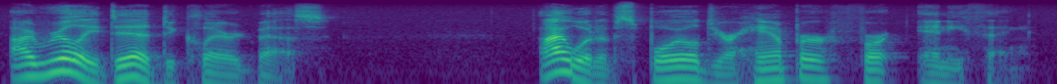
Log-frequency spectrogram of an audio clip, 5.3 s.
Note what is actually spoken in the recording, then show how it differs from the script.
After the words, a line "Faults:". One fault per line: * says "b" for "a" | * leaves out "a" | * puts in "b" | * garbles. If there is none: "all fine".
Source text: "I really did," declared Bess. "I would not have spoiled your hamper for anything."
"I really did," declared Bess. "I would have spoiled your hamper for anything."
Faults:
* leaves out "not"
